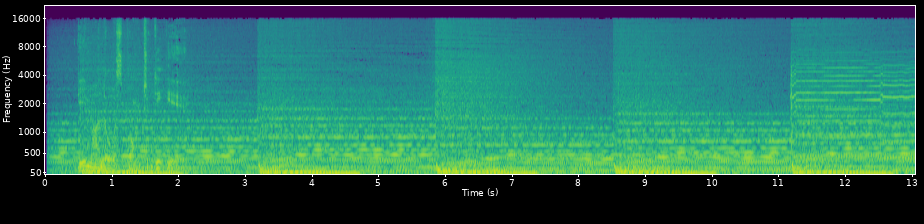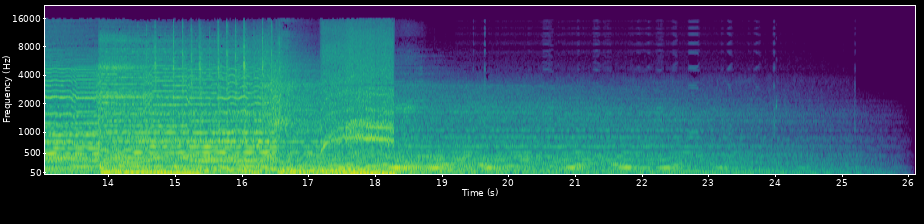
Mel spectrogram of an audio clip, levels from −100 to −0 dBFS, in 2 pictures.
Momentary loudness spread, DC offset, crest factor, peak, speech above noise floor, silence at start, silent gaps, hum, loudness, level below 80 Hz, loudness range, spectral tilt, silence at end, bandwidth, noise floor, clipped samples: 14 LU; under 0.1%; 14 dB; 0 dBFS; 44 dB; 0.05 s; none; none; -16 LUFS; -18 dBFS; 14 LU; -5.5 dB/octave; 1.8 s; 16.5 kHz; -57 dBFS; under 0.1%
